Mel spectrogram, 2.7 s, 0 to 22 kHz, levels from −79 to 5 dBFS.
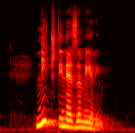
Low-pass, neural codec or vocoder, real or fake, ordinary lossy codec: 19.8 kHz; vocoder, 44.1 kHz, 128 mel bands, Pupu-Vocoder; fake; none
